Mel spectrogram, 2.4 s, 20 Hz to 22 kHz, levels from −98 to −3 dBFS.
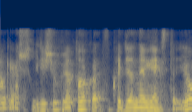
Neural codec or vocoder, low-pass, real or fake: codec, 16 kHz, 2 kbps, FreqCodec, smaller model; 7.2 kHz; fake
